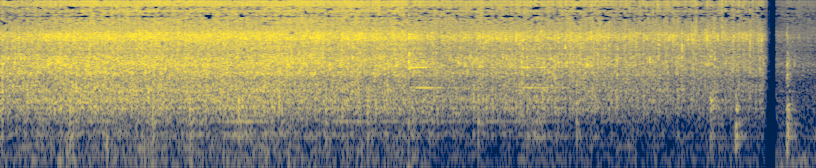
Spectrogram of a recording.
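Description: Sesame oil sizzling hard as sliced garlic, green chillies, ginger and freshly added curry leaves fry in it, stirred with a wooden spatula in a wide metal pan. The sizzle cuts off abruptly near the end, leaving a much fainter sizzle.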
